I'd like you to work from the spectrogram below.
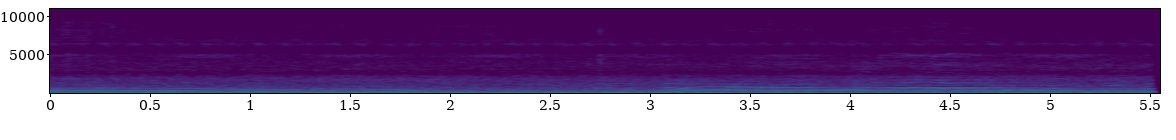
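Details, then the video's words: Domestic cats fighting: two drawn-out yowls, the first sliding downward and fading, the second rising into a wavering, strained howl that peaks loud before dropping again, with low rumbling background noise. "Cats and their personal intense fight"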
